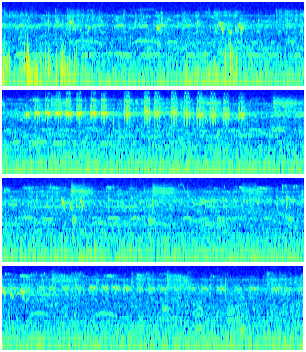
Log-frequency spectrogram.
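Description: Birds chirping and calling. About five seconds in, one bird gives a fast run of loud repeated notes lasting about three seconds. Two soft low knocks come in the first few seconds.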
